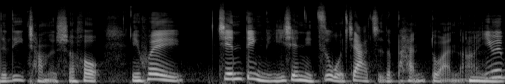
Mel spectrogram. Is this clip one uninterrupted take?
no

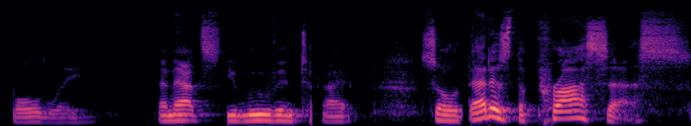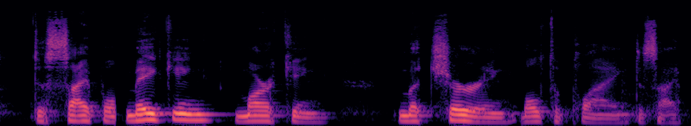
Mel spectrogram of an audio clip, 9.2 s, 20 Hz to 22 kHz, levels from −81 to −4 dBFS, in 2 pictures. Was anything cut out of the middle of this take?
yes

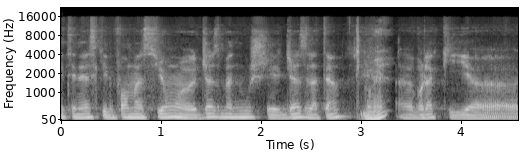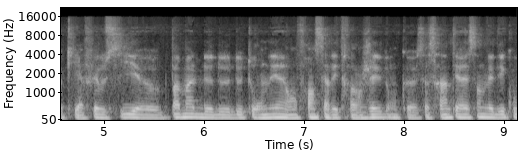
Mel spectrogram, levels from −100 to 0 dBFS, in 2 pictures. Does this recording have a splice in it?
no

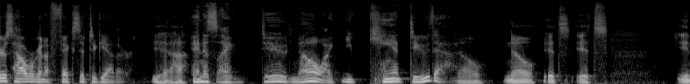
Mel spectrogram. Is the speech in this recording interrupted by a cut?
yes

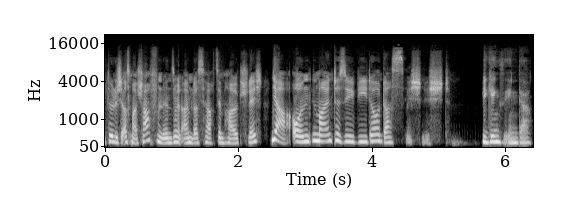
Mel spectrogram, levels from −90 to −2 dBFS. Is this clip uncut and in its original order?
no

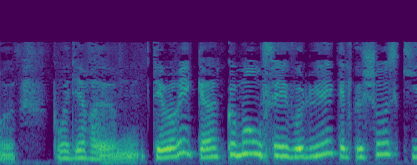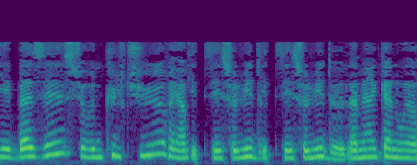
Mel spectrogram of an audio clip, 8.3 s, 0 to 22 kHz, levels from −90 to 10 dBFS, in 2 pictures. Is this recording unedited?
no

